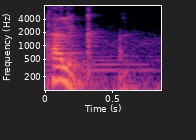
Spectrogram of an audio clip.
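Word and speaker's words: phthalic: P silent है, PH in fact silent है, थैलिक.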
